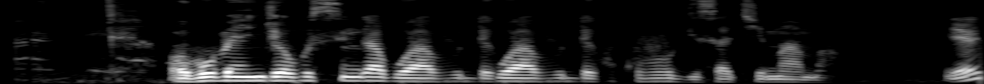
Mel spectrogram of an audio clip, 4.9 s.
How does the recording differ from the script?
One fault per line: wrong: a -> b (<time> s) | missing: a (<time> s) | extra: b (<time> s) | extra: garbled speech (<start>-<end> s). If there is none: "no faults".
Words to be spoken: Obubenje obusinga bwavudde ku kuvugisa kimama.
extra: bwavudde (2.5 s)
